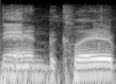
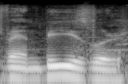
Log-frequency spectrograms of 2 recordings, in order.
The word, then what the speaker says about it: Van Beesler: The main one that gets me is on Colgan, the one that's it looks like Van Beclair, but it's Van Beesler.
